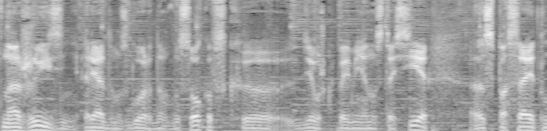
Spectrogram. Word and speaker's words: Высоковск: А мы в Высоковске. Я, кстати, узнал, что ударение Высоковск правильное, не Высоковск. Я почему-то раньше говорил Высоковск, то правильно Высоковск.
